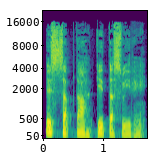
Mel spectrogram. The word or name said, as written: सप्ताह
